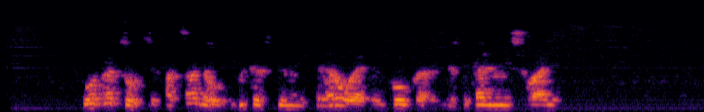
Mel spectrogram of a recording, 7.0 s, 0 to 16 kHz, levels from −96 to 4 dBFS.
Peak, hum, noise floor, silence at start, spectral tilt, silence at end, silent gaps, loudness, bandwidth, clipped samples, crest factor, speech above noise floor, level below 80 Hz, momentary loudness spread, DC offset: -14 dBFS; 50 Hz at -75 dBFS; -79 dBFS; 0.85 s; -8.5 dB/octave; 1.45 s; none; -31 LUFS; 5.8 kHz; under 0.1%; 18 dB; 49 dB; -82 dBFS; 9 LU; under 0.1%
